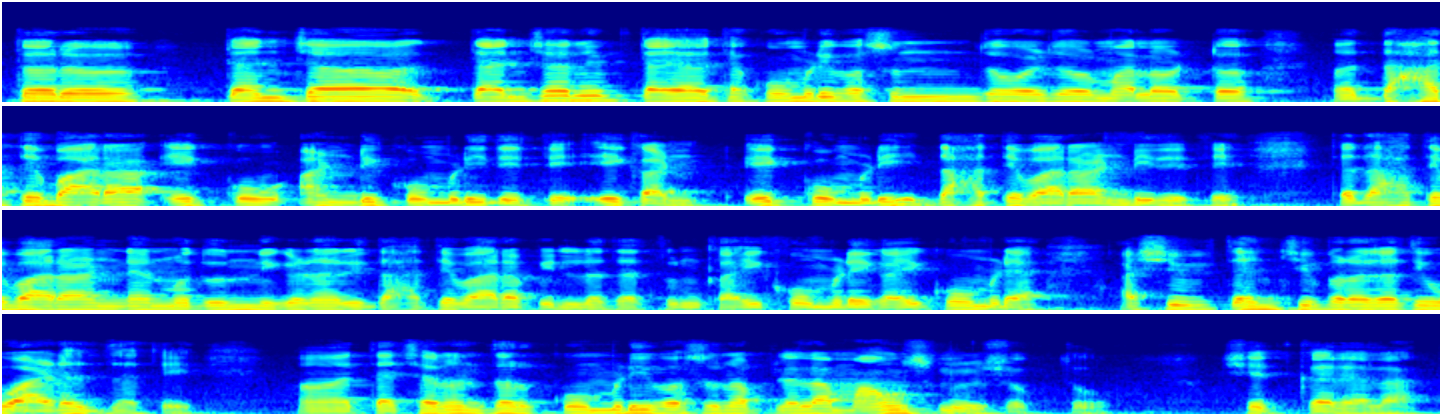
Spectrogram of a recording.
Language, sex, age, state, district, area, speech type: Marathi, male, 18-30, Maharashtra, Raigad, rural, spontaneous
